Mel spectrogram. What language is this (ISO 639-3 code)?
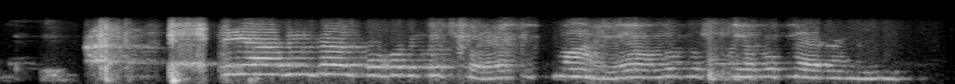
pan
